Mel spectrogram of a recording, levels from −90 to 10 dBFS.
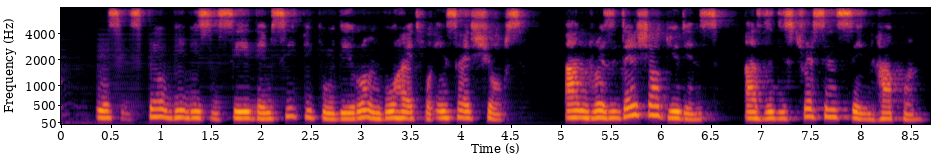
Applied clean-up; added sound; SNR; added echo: neural mask model DeepFilterNet 3.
